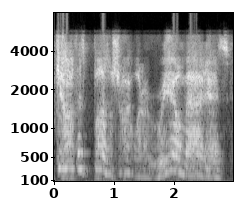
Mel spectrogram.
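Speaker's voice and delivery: hammed-up confrontation; angry man on the bus. The man getting off confronts the pranksters, mock angry. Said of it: "he went like".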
